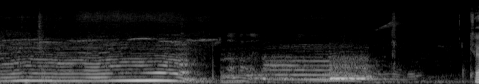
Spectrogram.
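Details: Two qurban cows from a farmer's shed, loaded for delivery to Jakarta, moo in long harmonic calls: a sustained bellow of nearly two seconds, then a second, softer drawn-out moo, with faint background noise.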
